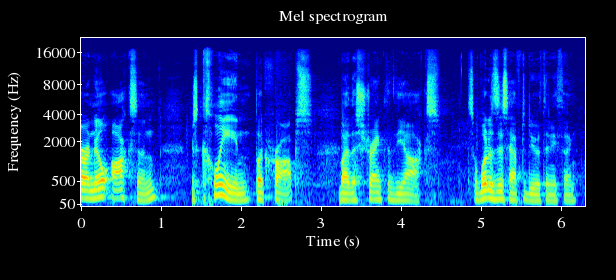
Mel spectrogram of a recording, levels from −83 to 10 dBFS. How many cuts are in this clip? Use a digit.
3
